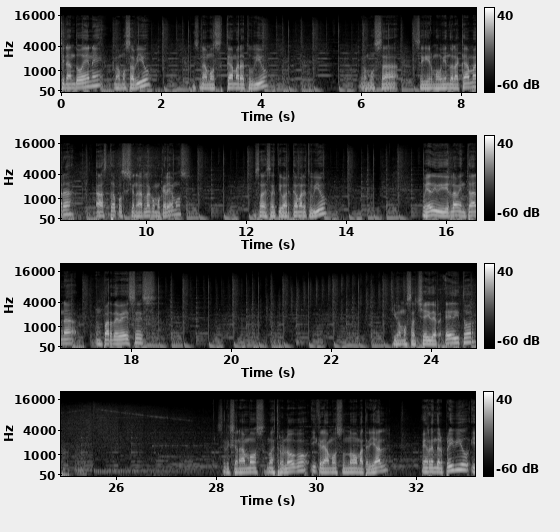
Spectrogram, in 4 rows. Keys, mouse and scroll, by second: 1.1 click, 2.6 click, 3.7 n, 4.9 alt+click, 6.3 alt+middle click, 7.3 alt+click, 9.0 alt+middle click, 10.9 n, 12.0 click, 12.5 n, 15.8 click, 17.6-18.0 scroll up 2, 21.2 click, 22.5 click, 25.0 n, 26.7 click, 28.0 click, 29.0 scroll up 2, 29.4 middle click, 30.0 middle click, 30.1 scroll up 3, 30.7 middle click, 32.6 click.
